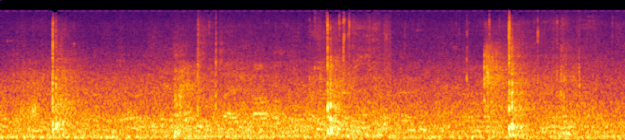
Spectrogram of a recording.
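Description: A pitched baseball smacks into the catcher's mitt about half a second in, followed by a few more sharp smacks of ball on leather later on. Voices of spectators chatter in the background.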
